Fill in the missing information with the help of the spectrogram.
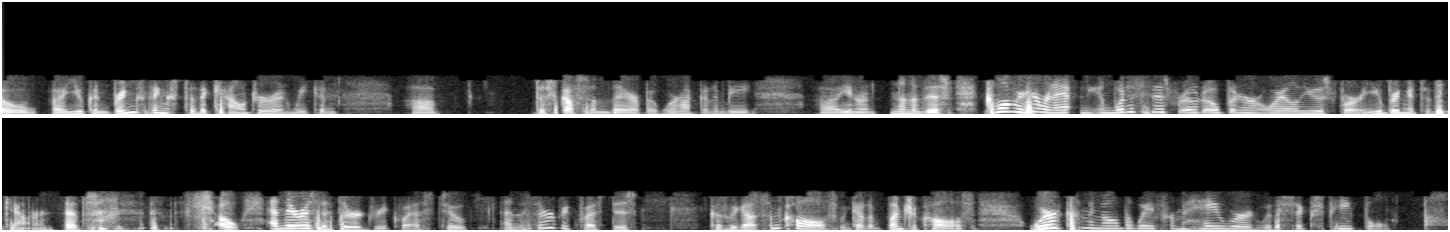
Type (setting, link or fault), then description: link, phone line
